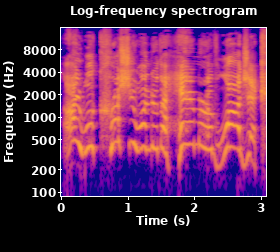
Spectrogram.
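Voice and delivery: joining in the mock debate bluster, high and loud; mock challenge shout. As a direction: yell it like a cartoon blowhard. Finishing the mock libertarian rant.

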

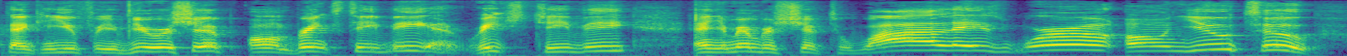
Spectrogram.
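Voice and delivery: ordinary talk

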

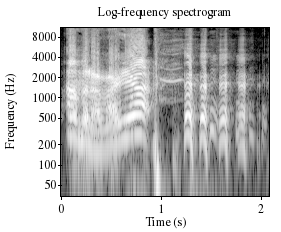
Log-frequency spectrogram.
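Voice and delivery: high, loud, laughing mock thug threat; tough guy voice. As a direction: ham up a street tough picking a fight.

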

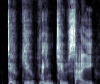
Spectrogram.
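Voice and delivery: slow, high, excited question. A narrator's reading. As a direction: lean in with eager disbelief. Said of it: "cried the excited rat".

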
